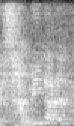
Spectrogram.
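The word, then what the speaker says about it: 五月雨: さみだれ」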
